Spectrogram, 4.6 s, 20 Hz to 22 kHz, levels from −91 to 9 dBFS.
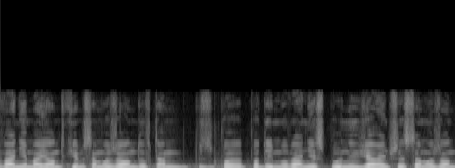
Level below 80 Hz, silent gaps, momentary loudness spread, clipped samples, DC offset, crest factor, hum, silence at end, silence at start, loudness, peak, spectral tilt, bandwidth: -64 dBFS; none; 6 LU; under 0.1%; under 0.1%; 16 dB; none; 0 s; 0 s; -22 LUFS; -6 dBFS; -7.5 dB/octave; 10 kHz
